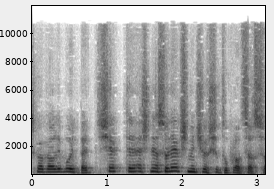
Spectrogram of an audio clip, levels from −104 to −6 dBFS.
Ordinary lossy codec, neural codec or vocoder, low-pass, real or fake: AAC, 32 kbps; codec, 16 kHz in and 24 kHz out, 0.6 kbps, FocalCodec, streaming, 2048 codes; 10.8 kHz; fake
